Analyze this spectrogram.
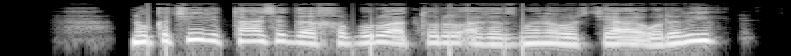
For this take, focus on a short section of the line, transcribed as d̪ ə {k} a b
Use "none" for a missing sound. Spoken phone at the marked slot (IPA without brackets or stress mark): x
